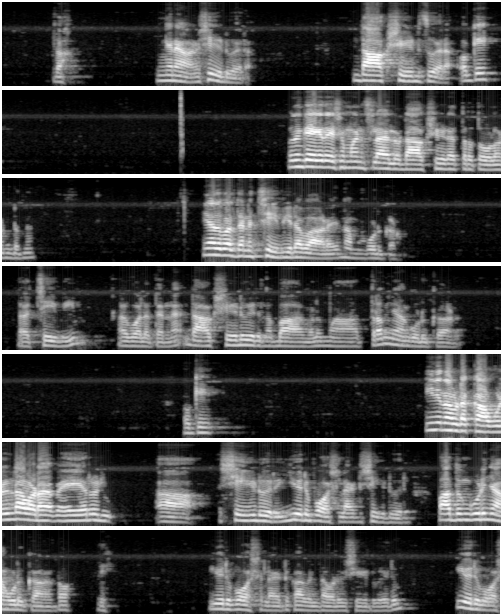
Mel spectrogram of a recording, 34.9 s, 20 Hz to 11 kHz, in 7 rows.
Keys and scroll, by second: 12.8-13.6 typing, 24.3-25.1 typing.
